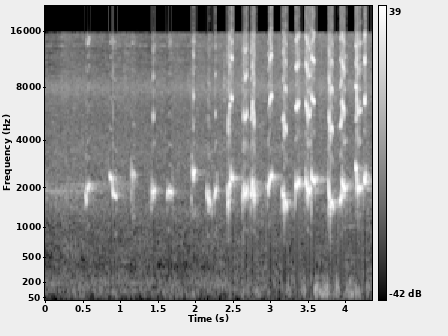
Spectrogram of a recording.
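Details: Yellow-vented bulbuls in a flock chorus of rapid 'ropelan' song, meant to set birds singing. Scattered whistled chirps grow denser and louder into a lively run of bouncing notes, with low background rumble.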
